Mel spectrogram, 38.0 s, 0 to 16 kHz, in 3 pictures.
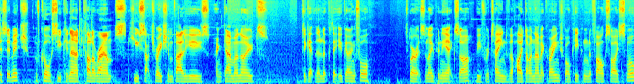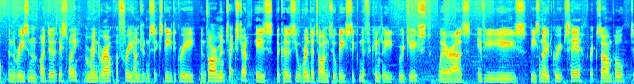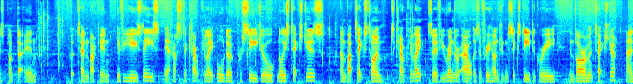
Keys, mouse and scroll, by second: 1.8 shift+a, 4.2 shift+a, 6.0-10.4 drag, 12.7 middle click, 12.7 click, 12.7-14.4 scroll up 4, 18.0-20.1 middle drag, 20.3-21.3 middle drag, 21.3 scroll down 3, 21.8-22.8 drag, 22.9-23.5 scroll up 2, 23.1-24.3 middle drag, 24.3 click, 25.6-27.5 drag, 28.5 Tab, 28.5 click, 28.5 middle click, 28.5-28.9 scroll down 2, 29.0-29.3 scroll up 2, 30.0 click, 30.4 Tab, 30.6-31.0 scroll down 3, 31.5-31.9 scroll up 2, 31.9 Tab, 31.9 click, 32.1 Tab, 33.6 Tab, 33.8-34.5 scroll up 1, 37.1-38.0 scroll up 1.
